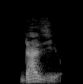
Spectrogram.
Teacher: the R in radio is pronounced somewhere between an R and an L sound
